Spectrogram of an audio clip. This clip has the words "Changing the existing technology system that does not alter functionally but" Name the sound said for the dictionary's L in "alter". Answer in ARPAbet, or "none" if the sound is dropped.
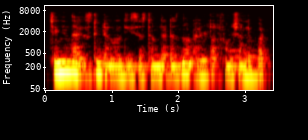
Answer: N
